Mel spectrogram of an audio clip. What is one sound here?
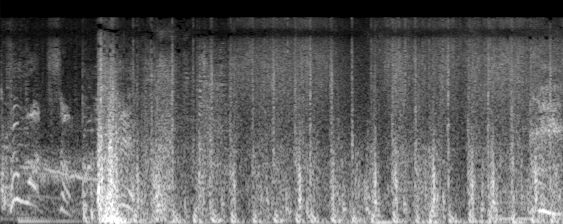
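Blades clash and thud against a wooden shield.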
